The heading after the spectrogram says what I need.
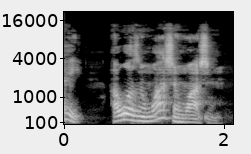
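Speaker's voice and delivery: heated, mildly hollered half-yell. Retelling an argument that kept going back and forth, imitating own hollering. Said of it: "I'm hollering and screaming".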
